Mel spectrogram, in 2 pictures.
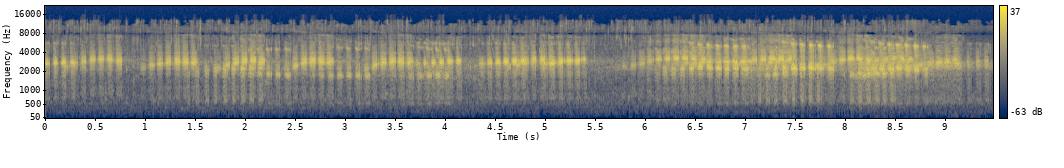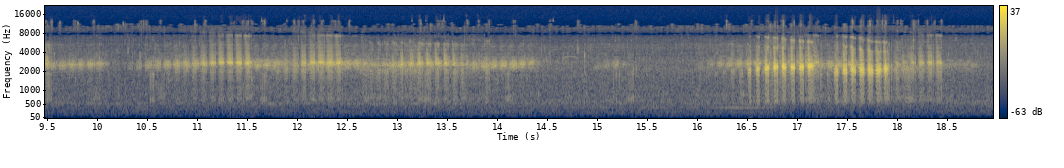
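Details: A frog calling in early morning in June, a long run of rattling, high-pitched croaks, each burst made of quick pulses, in uneven series with short gaps, ending in a final flurry.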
